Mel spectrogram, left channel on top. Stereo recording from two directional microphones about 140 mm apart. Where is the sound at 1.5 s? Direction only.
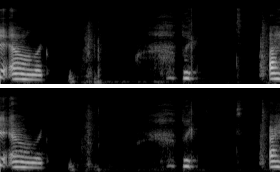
20° right (ahead or behind).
